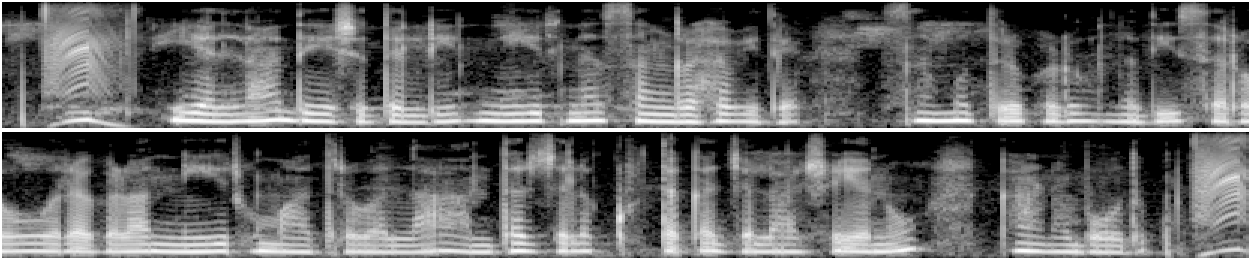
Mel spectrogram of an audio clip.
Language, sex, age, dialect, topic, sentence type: Kannada, female, 18-24, Mysore Kannada, agriculture, statement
